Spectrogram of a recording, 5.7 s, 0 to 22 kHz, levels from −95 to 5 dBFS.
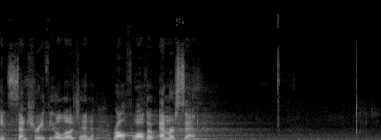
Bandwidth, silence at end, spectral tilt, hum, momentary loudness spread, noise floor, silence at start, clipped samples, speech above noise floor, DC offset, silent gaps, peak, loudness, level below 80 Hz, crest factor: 15.5 kHz; 2.55 s; -3.5 dB/octave; none; 11 LU; -69 dBFS; 0 s; under 0.1%; 35 dB; under 0.1%; none; -14 dBFS; -33 LUFS; -78 dBFS; 22 dB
